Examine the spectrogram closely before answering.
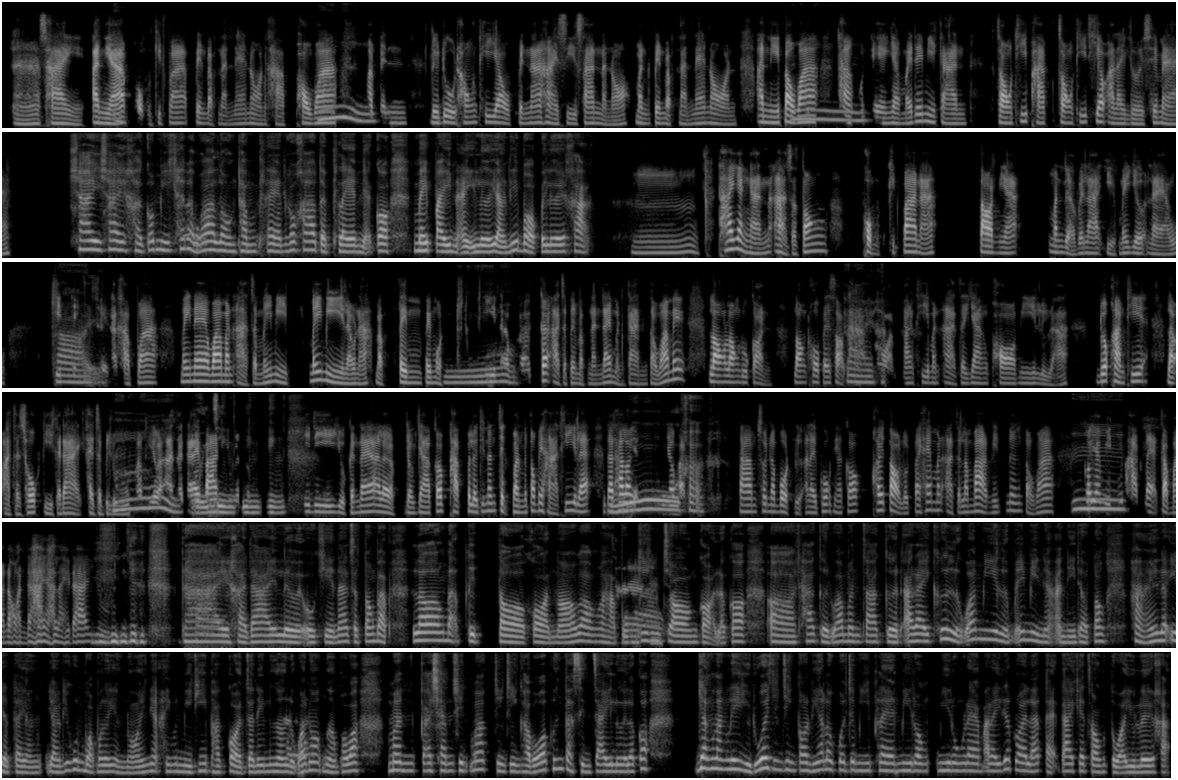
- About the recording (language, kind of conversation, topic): Thai, advice, ควรเลือกไปพักผ่อนสบาย ๆ ที่รีสอร์ตหรือออกไปผจญภัยท่องเที่ยวในที่ไม่คุ้นเคยดี?
- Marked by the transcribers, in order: tapping; in English: "แพลน"; in English: "แพลน"; other background noise; laughing while speaking: "ได้อะไร"; chuckle; in English: "แพลน"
